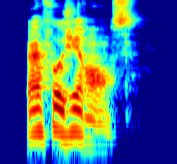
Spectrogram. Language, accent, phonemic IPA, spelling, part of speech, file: French, France, /ɛ̃.fo.ʒe.ʁɑ̃s/, infogérance, noun, LL-Q150 (fra)-infogérance.wav
- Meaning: 1. facilities management 2. outsourcing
